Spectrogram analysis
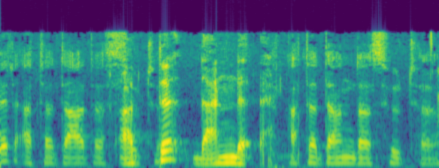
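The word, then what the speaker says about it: Attadaṇḍa Sutta: Attadanda Sutta. Attadanda Sutta.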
